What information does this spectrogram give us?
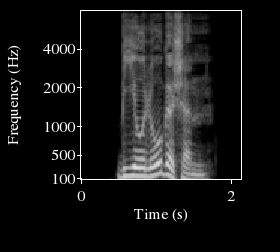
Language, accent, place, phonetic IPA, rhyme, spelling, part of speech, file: German, Germany, Berlin, [bioˈloːɡɪʃm̩], -oːɡɪʃm̩, biologischem, adjective, De-biologischem.ogg
- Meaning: strong dative masculine/neuter singular of biologisch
